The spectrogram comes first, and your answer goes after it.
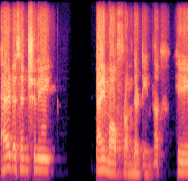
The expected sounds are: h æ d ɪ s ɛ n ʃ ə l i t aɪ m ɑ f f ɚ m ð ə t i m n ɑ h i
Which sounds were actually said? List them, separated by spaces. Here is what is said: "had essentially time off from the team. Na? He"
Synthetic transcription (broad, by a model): h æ d ɪ s ɛ n ʃ ə l i t aɪ m ɑ f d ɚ m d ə t i m n ɑ h i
